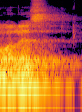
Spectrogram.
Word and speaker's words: Wallace: ini garis wallace wallacea tulisan nyawa duel Aceh ya tapi dibacanya Wales bukan Wales Wales nah disini ini membatasi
